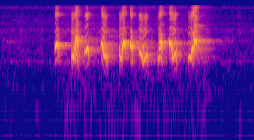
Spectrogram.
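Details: Stripe-throated bulbul, a provoked territorial resident, singing in the 'sap rik' style used as a lure: one brisk phrase of about a dozen bubbly, warbled notes, falling and rising, lasting about one and a half seconds.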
